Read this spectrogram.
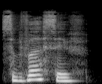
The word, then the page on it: subversive: British English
